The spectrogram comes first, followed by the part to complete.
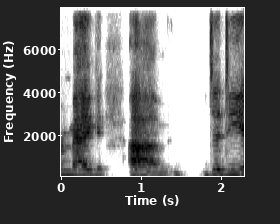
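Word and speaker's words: Daday: to want to look for Meg Dady, I think is how you say it. It's M-E-G Meg, D-A-D-A-Y is her name.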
